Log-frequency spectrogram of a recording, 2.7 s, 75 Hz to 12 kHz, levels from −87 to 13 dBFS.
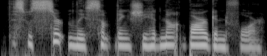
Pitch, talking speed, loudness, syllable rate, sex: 190 Hz, 200 wpm, -21 LUFS, 6.2 syllables/s, female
